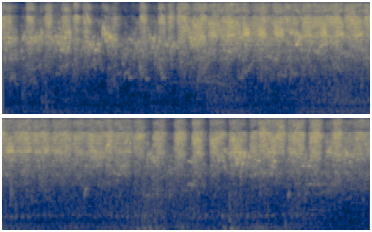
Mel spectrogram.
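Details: Budgerigars during mating produce steady high-pitched warbling chatter, busy and overlapping, with rapid irregular chirps and scratchy notes running for the whole stretch and a few soft low thumps near the end.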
